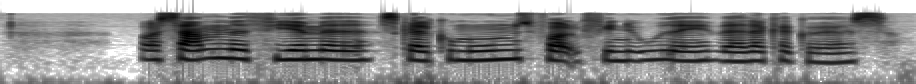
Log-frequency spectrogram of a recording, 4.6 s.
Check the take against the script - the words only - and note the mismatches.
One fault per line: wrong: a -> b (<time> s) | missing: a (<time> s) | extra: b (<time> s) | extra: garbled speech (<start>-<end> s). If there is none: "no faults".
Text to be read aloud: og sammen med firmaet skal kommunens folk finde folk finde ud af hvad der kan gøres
missing: folk finde (3.2 s)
